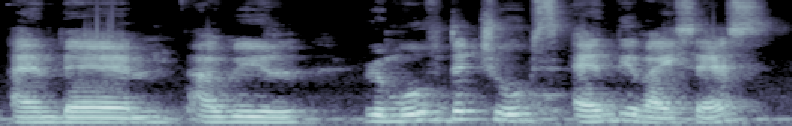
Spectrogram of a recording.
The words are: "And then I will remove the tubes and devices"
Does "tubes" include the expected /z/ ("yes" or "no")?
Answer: no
